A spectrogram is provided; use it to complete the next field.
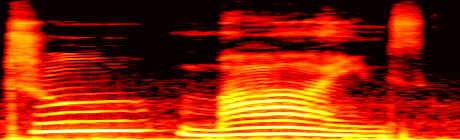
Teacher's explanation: तो ट्रू unstressed syllable है, माइंड्स stressed syllable है, राइट।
